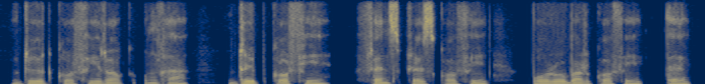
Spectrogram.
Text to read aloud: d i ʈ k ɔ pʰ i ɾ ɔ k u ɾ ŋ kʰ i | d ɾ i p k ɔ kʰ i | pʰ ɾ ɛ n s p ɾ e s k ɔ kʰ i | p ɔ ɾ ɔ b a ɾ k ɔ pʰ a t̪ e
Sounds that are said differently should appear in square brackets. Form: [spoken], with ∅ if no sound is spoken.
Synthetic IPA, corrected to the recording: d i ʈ k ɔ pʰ i ɾ ɔ k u [∅] ŋ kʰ [a] | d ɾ i p k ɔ [pʰ] i | pʰ ɾ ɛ n s p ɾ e s k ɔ [pʰ] i | p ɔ ɾ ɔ b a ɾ k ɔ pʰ [i] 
